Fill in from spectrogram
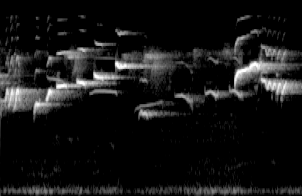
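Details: Singing oriental magpie-robin (kacer gacor), kept to stir up pet birds. Quick chain of bright whistled notes stepping upward, a pause of soft thin sounds, then a loud burst of sweet, high, slurred whistles.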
